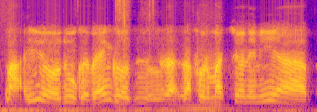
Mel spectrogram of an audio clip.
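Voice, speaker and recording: This visual artist, a middle-aged man, has a husky, mid-range voice with a sharp tone and an unhurried delivery. Interviewed over dull, phone-like radio audio, he speaks conversationally but hesitates and repeats himself while searching for words.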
